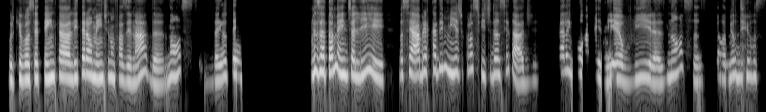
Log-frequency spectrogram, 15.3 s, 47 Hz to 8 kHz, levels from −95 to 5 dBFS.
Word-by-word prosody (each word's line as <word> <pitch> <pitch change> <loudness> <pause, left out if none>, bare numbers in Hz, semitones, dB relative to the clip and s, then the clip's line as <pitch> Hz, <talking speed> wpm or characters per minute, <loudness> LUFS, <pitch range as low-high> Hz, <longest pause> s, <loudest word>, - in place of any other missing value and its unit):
Porque 205 +2 -1
você 215 +1 +3
tenta 230 +1 +5
literalmente 230 0 +3
não 235 -2 +1
fazer 200 -4 -3
nada, 195 - 0
nossa! 245 - -4 0.2
Daí, 185 +3 -4
eu 240 +3 -1
tenho 255 -1 -3 1.4
Exatamente 290 -2 +5
ali, 250 -2 +1 0.3
você 260 +3 -4
abre 260 +2 +5
a - - +1
academia 315 -2 -1
de 275 0 -14
crossfit 265 -7 -8
da 270 +3 -1
ansiedade. 200 - -4 0.4
Ela 300 +1 -3
empurra 275 -2 -6
pneu, 215 -2 -2
vira, 205 -2 -3
nossa! 255 - -7
Você 190 - -14 0.3
fala: 225 -2 -10
"Meu 245 +3 -4
Deus!". 235 0 -6
235 Hz, 115 wpm, -21 LUFS, 215-275 Hz, 1.4 s, tenta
